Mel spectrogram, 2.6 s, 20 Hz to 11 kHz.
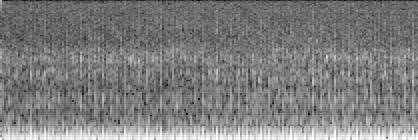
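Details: BMW E85 Z4 at its first start after installing a new Delphi fuel pump, checked for fuel leaks: deep, steady idle rumble with an even beat, no misses, knocks or whine; running normally with no leaks seen.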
